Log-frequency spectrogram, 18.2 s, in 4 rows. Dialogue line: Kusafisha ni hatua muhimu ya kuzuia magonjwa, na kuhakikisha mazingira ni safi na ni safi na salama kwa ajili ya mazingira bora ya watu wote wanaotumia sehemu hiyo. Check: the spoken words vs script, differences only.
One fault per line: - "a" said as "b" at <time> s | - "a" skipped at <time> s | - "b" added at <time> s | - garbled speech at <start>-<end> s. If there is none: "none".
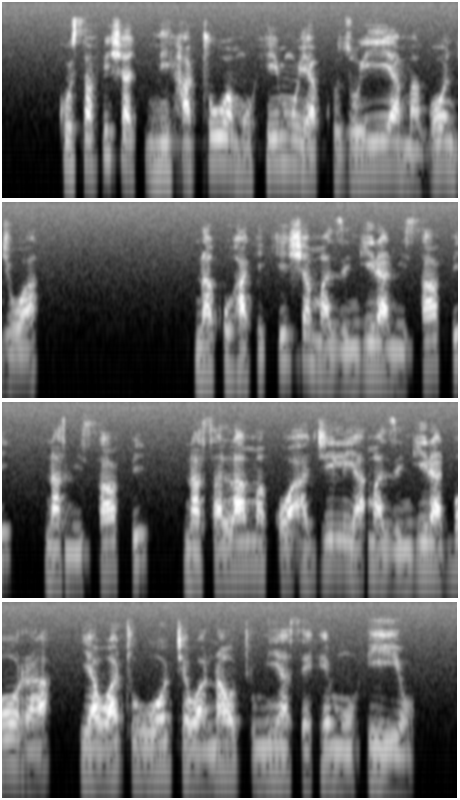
none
